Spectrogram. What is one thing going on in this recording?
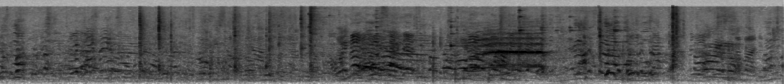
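A crowd of men and women talks and shouts excitedly close by.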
